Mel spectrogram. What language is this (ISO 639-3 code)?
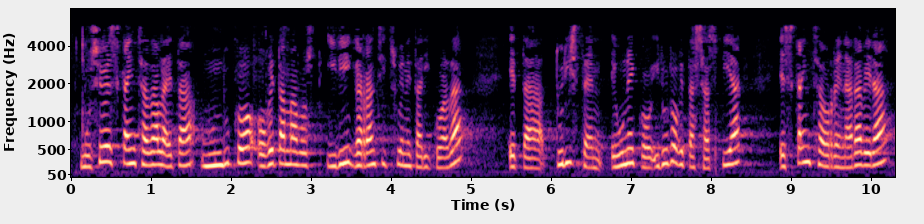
eus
